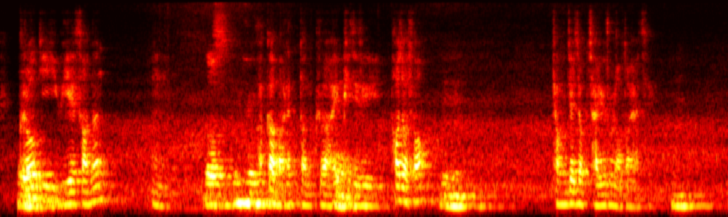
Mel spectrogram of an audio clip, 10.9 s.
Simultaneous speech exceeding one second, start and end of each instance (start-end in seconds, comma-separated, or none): none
